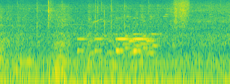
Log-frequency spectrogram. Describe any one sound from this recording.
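A short bright chime rings as an item is picked up.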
